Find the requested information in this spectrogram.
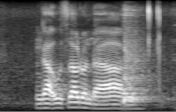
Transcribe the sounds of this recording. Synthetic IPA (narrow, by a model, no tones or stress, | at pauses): ŋɡausaɺɔndaɦaːwɔ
